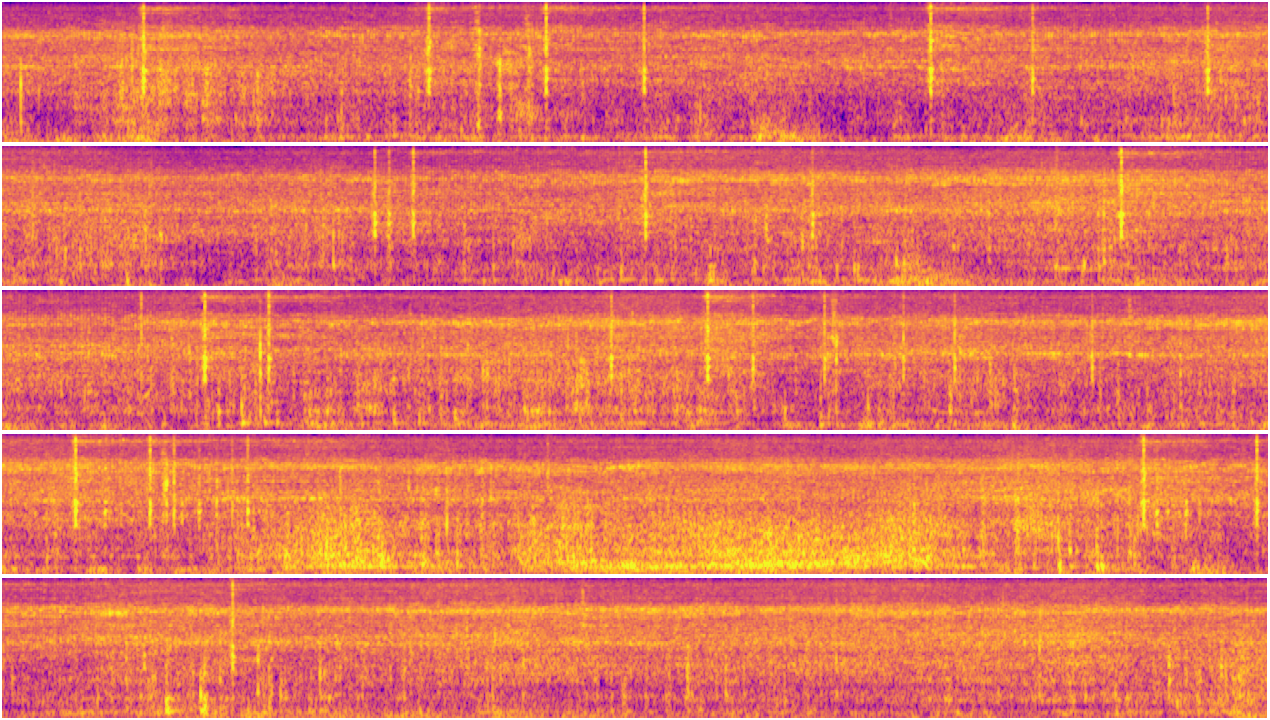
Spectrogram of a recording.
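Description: Mountain bike rolling down a dirt singletrack: a steady rumble of tyres and wind on the microphone, with frequent short clicks and rattles from the bike over bumps. About two-thirds of the way through, a rougher, louder rush of noise lasts a few seconds.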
